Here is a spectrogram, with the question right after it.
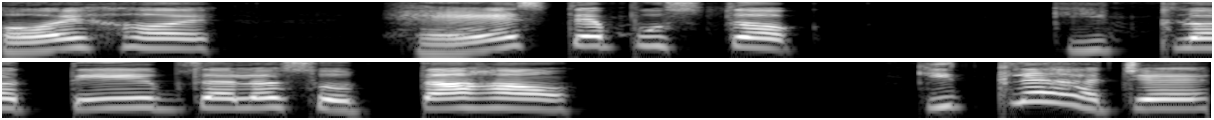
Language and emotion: Goan Konkani, surprised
